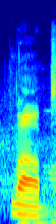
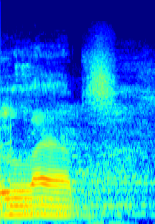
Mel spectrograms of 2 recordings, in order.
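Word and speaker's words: Laabs: with a foul or second lobs i should say labs two a's is a long a i know i played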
